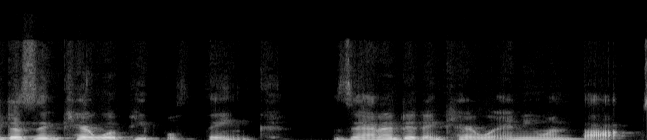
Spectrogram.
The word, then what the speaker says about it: Xana: She tells a story of Zana introducing herself to the five, explaining that her name is pronounced Xanax without the X. How Zana how Zana was a light and energy source in every room.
